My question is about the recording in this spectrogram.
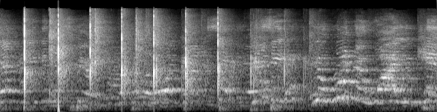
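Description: Rhythmic hand clapping, about three claps a second, which stops a little past halfway, with voices underneath.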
